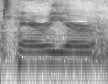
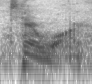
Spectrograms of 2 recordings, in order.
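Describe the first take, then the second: First: The word ends like the English word terrier. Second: The word ends with a French 'wahr' sound. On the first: Someone else got the name wrong. The speaker calls it wrong. "the presenter, said, Terrier Wine Bar" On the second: This is how the name is meant to sound. The speaker calls it right. "It's Terroir"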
